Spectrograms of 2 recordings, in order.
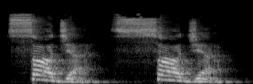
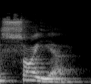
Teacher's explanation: Na América Latina, fala-se com esse som de D com J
